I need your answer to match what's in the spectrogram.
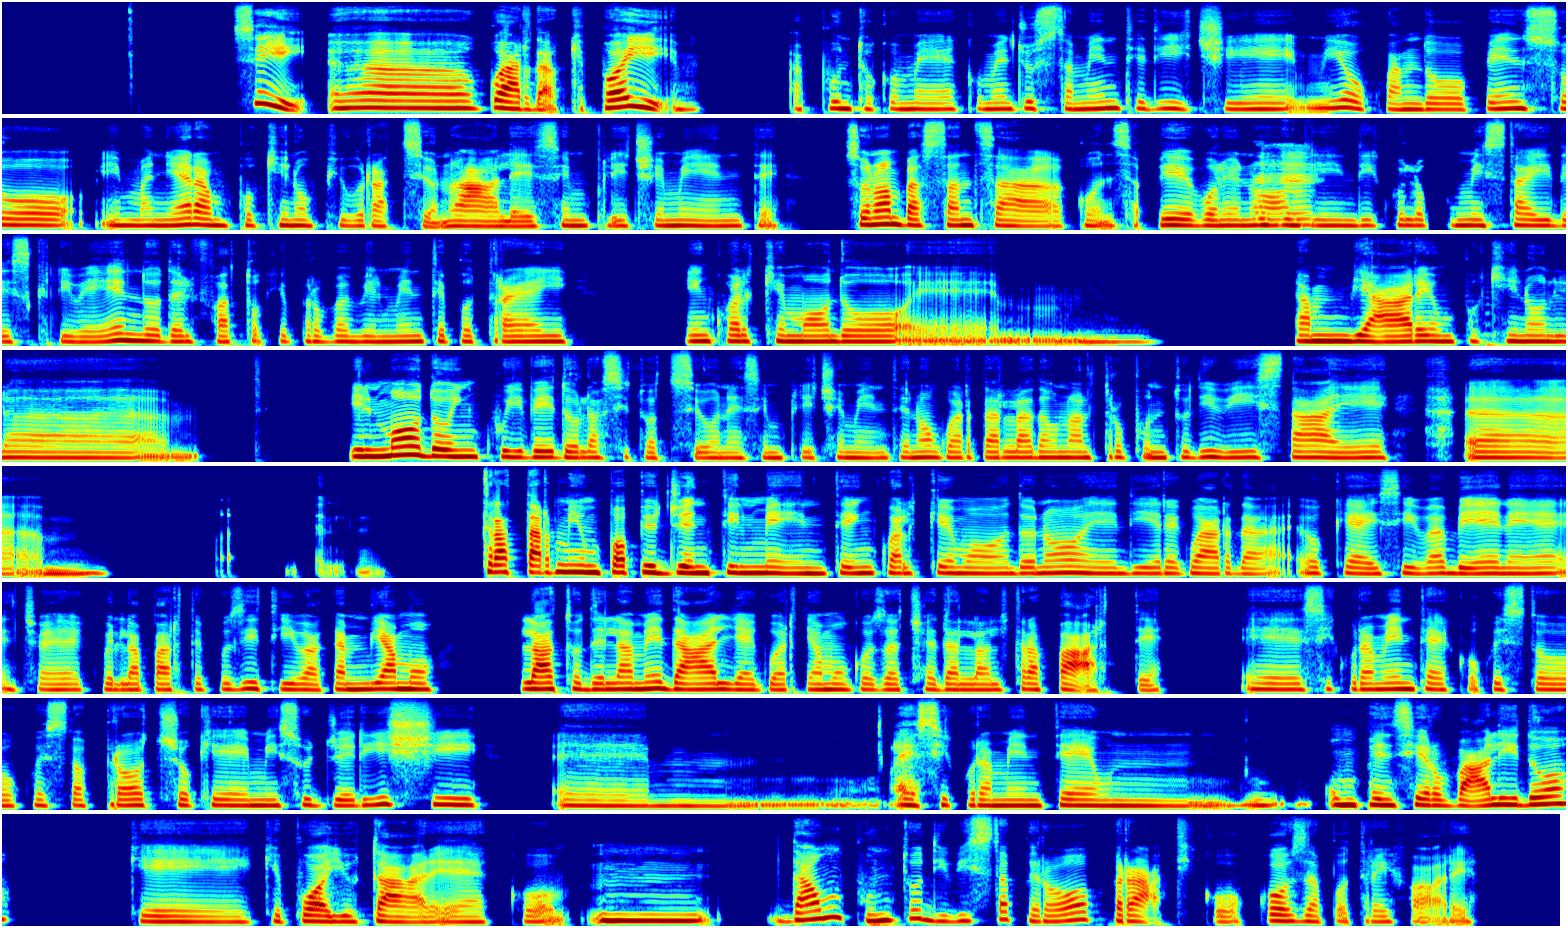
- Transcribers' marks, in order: none
- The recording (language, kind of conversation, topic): Italian, advice, Come posso reagire quando mi sento giudicato perché non possiedo le stesse cose dei miei amici?
- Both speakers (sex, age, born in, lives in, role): female, 20-24, Italy, Italy, advisor; female, 35-39, Italy, Italy, user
